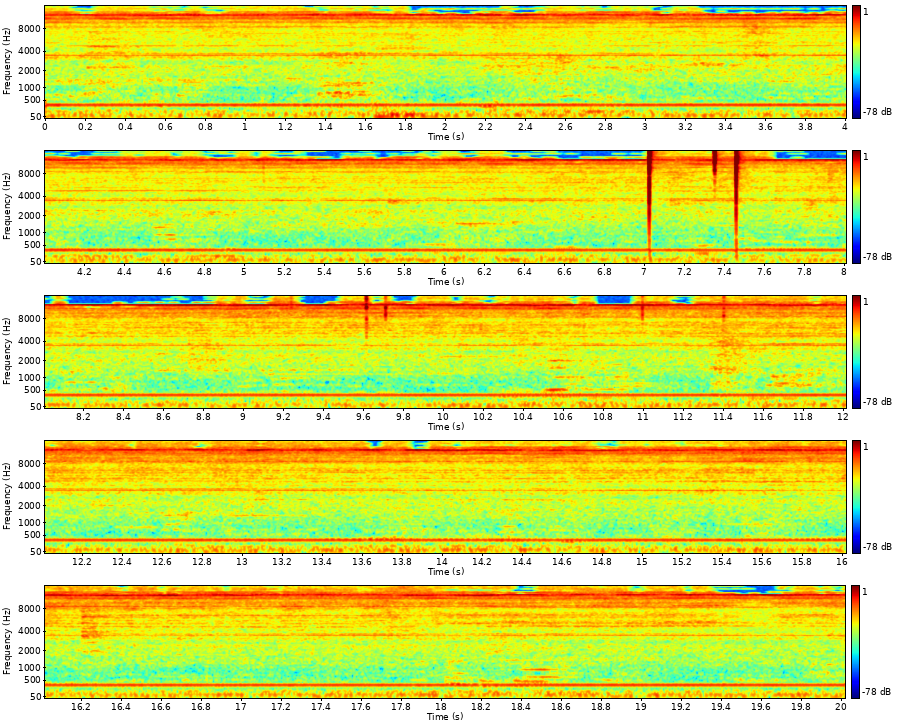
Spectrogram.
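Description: A steady humming tone with a low hum beneath it, broken by two sharp clicks about seven seconds in.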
